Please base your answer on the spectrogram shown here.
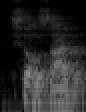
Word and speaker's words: psilocybin: covering today, specifically for the how is it pronounced, Steve? Psilocybin.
